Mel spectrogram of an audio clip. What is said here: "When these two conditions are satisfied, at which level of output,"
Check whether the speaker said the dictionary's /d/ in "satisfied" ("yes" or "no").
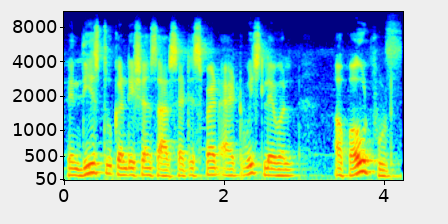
yes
